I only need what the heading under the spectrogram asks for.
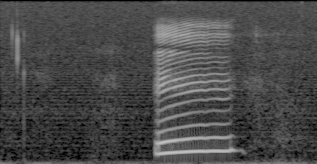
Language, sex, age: Norwegian, female, 42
